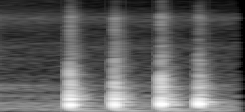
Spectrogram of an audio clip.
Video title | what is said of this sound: Oreck halo first look | we can hear it it's Hollow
